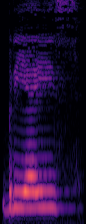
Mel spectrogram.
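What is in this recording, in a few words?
"briais", Spanish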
